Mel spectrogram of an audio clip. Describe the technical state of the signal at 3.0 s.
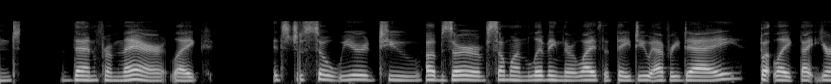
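At 3.0 s there is packet loss on the ADPCM call, spanning 2.98 to 3.05 s, between "from there like it's" and "so weird to observe". About 20 ms of audio, roughly one packet, drops out as hard-edged silence: a flat gap in the waveform and a blank vertical stripe across the spectrogram. The decoder's predictor and step size have drifted from the sender's, so the returning sound comes back slightly distorted and settles by 3.05 s. The 64 kbit/s G.722 wideband coding around it keeps its full band up to 7 kHz.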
